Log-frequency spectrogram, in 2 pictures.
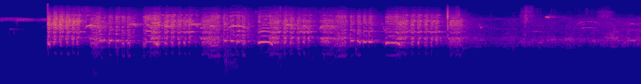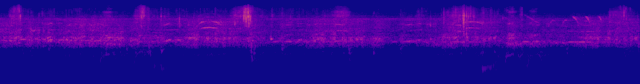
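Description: Geese honking: many overlapping calls start suddenly about half a second in, loud for about four seconds, then carry on more faintly.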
